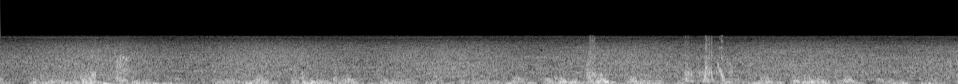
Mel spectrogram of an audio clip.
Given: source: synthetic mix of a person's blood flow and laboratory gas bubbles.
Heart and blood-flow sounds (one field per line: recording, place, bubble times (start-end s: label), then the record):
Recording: Doppler ultrasound of blood flow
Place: precordium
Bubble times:
0.78-1.00 s: bubbles
1.05-1.30 s: bubbles
5.84-6.04 s: bubbles
6.32-6.38 s: bubbles
6.82-7.36 s: bubbles
From the record:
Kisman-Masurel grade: 223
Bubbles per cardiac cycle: several, 3 to 8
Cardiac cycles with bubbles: 10 to 50%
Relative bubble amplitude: loud (0.450 to 0.775)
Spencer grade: 2 (many but less than half of the cardiac periods contain bubble signals, singularly or in groups)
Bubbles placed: anywhere in the cardiac cycle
